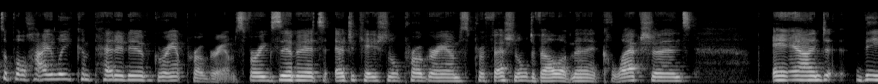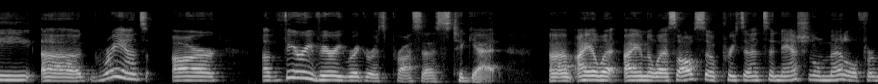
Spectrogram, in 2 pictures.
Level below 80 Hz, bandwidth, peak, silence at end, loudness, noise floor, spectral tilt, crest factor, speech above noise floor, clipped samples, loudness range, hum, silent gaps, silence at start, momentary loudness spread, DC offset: -72 dBFS; 13 kHz; -6 dBFS; 0 s; -22 LUFS; -53 dBFS; -4.5 dB/octave; 16 dB; 31 dB; under 0.1%; 3 LU; none; none; 0 s; 9 LU; under 0.1%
